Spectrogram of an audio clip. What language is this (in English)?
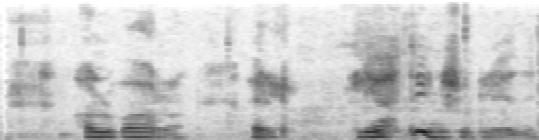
Icelandic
